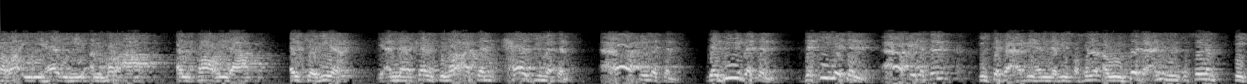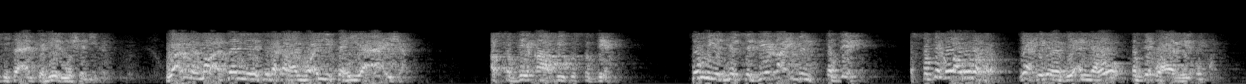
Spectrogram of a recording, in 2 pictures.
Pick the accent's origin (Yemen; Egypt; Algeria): Algeria; طبق معروف عندنا في الجزائر وفي غير الجزائر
